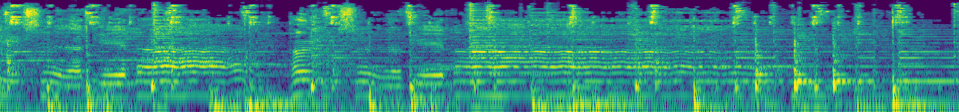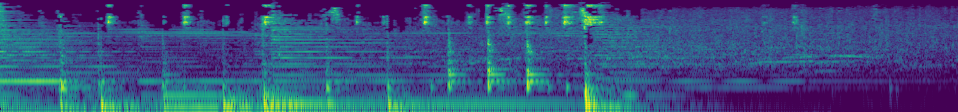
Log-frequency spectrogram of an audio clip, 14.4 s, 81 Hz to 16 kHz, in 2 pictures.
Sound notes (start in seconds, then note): 10.6 applause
